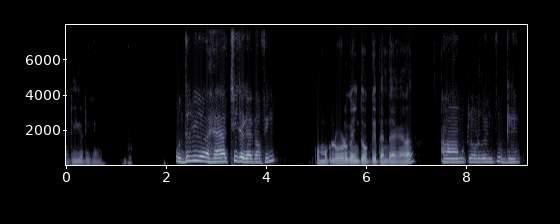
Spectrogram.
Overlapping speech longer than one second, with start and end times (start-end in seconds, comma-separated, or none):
none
